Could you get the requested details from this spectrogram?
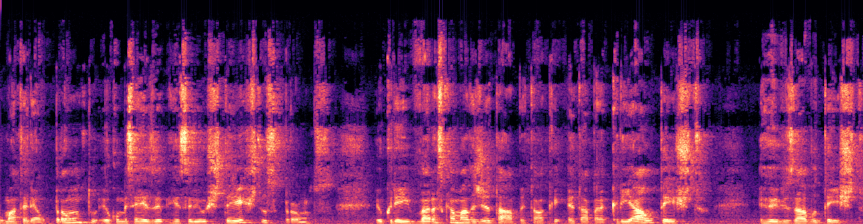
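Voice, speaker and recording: The man's voice is somewhat breathy and fairly high, moving at a moderate pace with ordinary pitch variation. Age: 20s. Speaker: job applicant, communications writer. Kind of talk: application video presentation. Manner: hesitant, many fillers.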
